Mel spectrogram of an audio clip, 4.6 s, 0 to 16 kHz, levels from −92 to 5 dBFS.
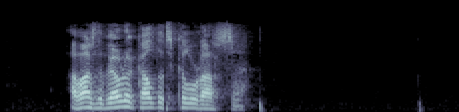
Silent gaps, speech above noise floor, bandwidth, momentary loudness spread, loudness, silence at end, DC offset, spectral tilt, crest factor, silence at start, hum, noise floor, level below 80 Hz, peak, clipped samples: none; 67 dB; 7.8 kHz; 13 LU; -19 LUFS; 2.15 s; under 0.1%; -5 dB/octave; 22 dB; 0.7 s; none; -85 dBFS; -62 dBFS; -2 dBFS; under 0.1%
